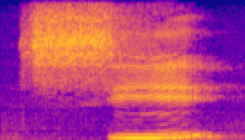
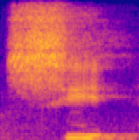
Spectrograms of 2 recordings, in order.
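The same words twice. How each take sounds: First: The pitch starts low and rises slightly. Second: The pitch stays low and level. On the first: "low rising" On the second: "that's a low level"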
